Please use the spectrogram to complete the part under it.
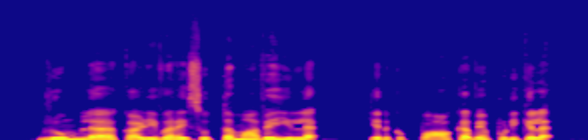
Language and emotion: Tamil, disgusted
